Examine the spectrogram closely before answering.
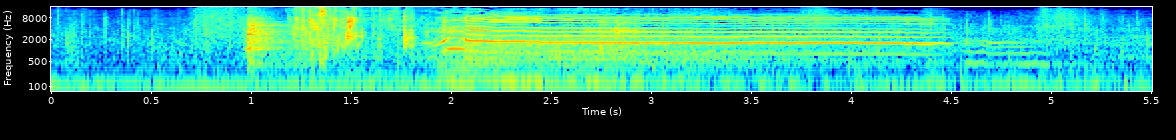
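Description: A young woman screams in pain.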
